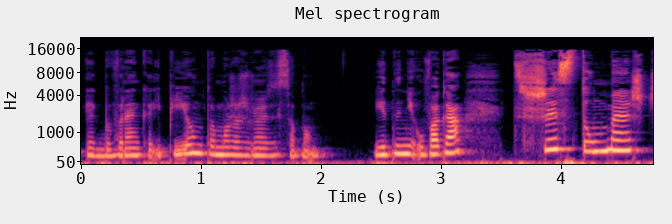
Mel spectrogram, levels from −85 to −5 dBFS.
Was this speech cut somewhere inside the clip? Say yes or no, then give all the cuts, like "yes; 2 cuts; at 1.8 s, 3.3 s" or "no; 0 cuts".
no; 0 cuts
